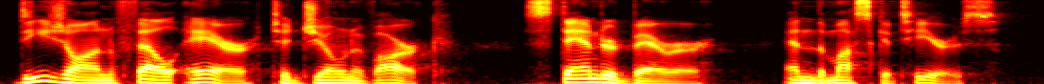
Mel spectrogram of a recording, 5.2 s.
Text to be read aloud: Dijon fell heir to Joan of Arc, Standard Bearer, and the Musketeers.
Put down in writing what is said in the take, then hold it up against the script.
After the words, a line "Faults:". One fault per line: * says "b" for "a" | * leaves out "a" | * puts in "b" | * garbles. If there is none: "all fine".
Dijon fell heir to Joan of Arc, Standard Bearer, and the Musketeers.
Faults:
all fine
